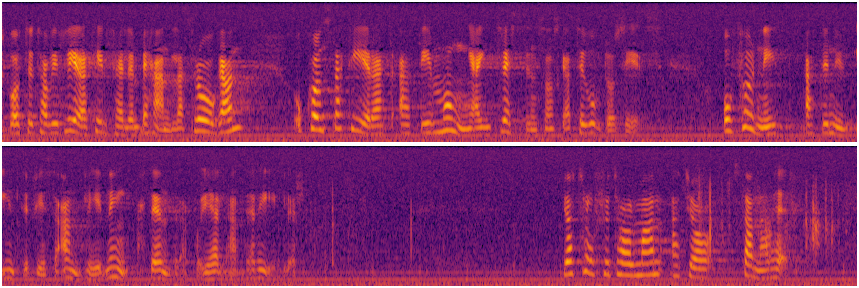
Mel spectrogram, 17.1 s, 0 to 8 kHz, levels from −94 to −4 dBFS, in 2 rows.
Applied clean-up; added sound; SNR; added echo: none; none; none; none.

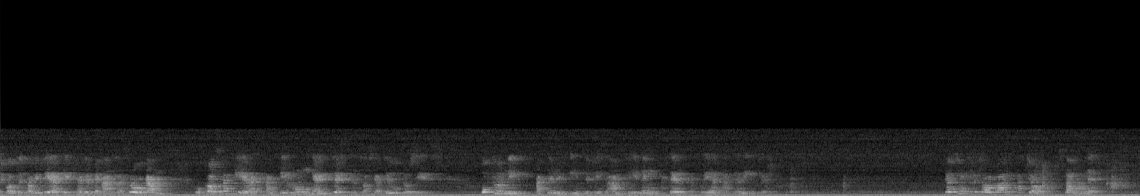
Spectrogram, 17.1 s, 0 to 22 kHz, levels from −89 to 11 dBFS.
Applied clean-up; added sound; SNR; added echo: none; none; none; reverberation time 0.6 s.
